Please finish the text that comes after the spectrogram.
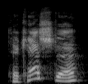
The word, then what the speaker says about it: Takeshita: Chris Jericho versus our boy, I'll just say it once, take a shit. Takeshita.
